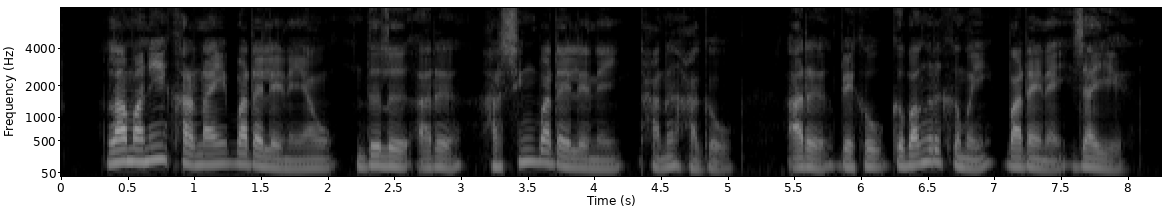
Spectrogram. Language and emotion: Bodo, neutral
